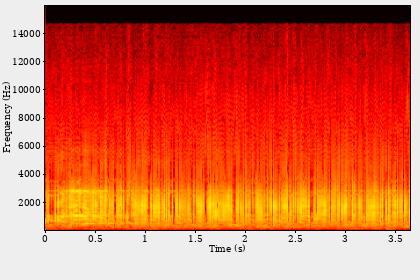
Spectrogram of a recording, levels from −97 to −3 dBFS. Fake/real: fake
